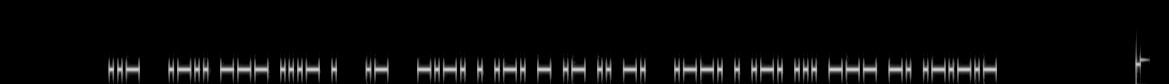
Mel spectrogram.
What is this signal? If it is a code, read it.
Morse code, heard as a keyed tone, about 28 wpm, 700 Hz. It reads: U LOVE A CERTAIN PERSON.
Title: Sentences from Top 500 Words and Abbreviations 28wpm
